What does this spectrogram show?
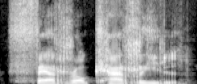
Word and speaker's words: ferrocarril: I have to make a huge effort to say the word ferrocarril. Okay, so this word actually has two double R combinations, and it means railway.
